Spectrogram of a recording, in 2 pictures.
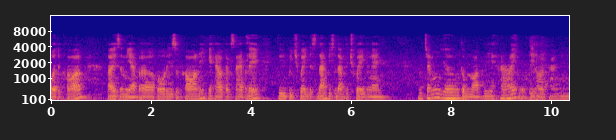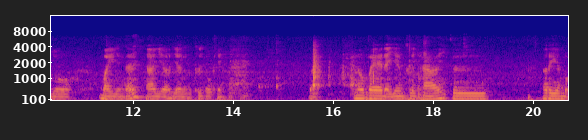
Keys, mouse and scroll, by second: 18.2-18.7 scroll up 1, 19.8 space.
